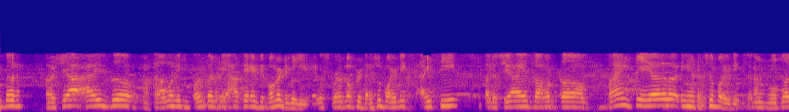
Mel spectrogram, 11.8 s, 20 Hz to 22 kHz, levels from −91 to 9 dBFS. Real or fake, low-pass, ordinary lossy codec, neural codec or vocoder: fake; 3.6 kHz; MP3, 24 kbps; codec, 24 kHz, 0.9 kbps, WavTokenizer, medium music audio release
